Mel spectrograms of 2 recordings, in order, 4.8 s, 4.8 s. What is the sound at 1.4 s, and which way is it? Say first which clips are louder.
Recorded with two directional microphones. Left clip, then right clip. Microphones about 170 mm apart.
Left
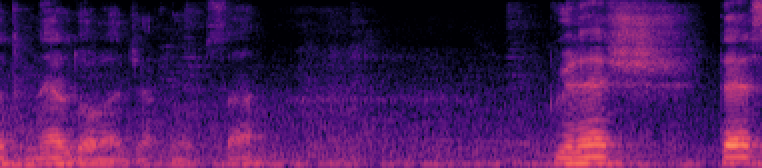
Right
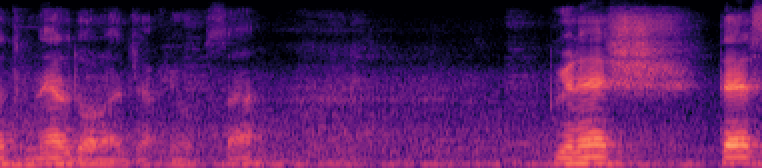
Speech: right 7 dB; 10° left (ahead or behind).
